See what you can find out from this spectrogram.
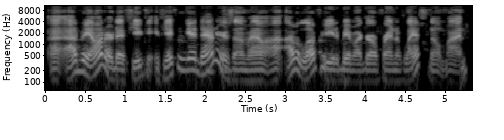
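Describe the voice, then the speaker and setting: A man's voice: lowish voice, very animated, quick pace, sharp tone, no room sound, poor audio. A man in his twenties in a casual, flirty chat, playful and stammering as he repeats himself. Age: 20s.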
